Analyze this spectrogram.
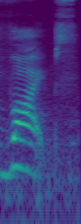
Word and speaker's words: vibes: هي بتتقال كده vibes.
